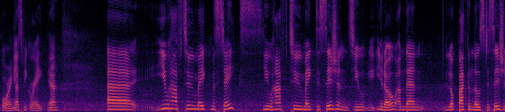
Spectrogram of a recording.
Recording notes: Live from Commercial Kitchen. Was recorded live.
